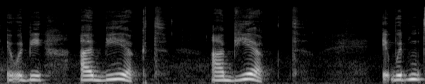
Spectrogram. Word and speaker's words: объект: It's not ab, it's ab. And this also means that the y sound in yikt is very prominent. So this word sounds like this. Ab yikt. It's not ye with like in yes. Put your tongue higher and put more air through.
